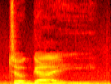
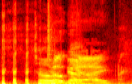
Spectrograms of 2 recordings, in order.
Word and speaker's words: Togiai: And then I'm giving you Ohio State defensive tackle Tommy Togiai. – I knew there was an extra vowel sound. Togiai.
